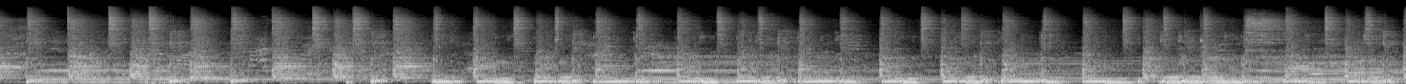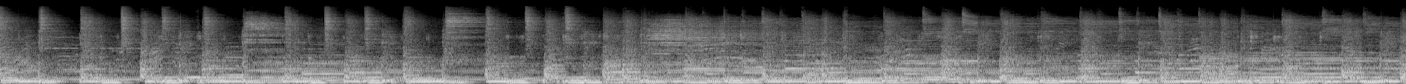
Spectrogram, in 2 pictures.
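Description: Live rock band playing, the drum kit keeping a steady, even beat; a heavy low end fills in about four seconds in.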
